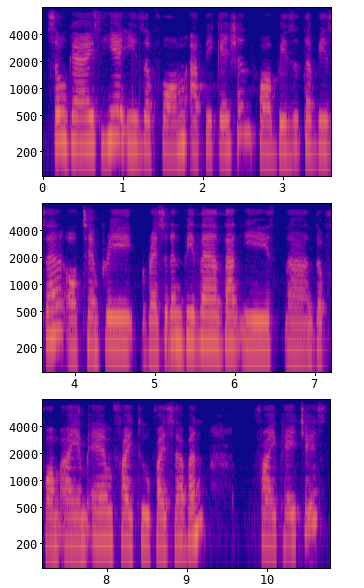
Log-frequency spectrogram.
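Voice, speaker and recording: A woman talks through a tutorial with patient, hesitant pacing and frequent check-ins with her listener. Her voice sits fairly high and sounds dry and close, with no room around it. The recording itself is dull and a little lo-fi. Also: fairly even intonation, a little slow, no echo. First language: Vietnamese. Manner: hesitant, with many fillers. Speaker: tutorial presenter. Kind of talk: step-by-step screen-share walkthrough.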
